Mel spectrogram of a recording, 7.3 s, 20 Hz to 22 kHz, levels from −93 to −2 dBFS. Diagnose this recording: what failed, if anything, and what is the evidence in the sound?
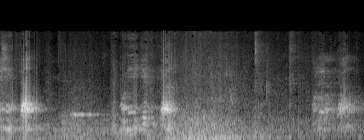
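Block size mismatch (truncated) at the driver or buffer stage: a 45.9 Hz buzz throughout and sound running 1.07 times fast at near-normal pitch. This fits 1,024-sample blocks losing their tails. It would show as regular waveform breaks and vertical spectrogram stripes.

The sound is dull and smeared with plainly audible damage throughout, a warbling or fizzy texture, and nothing above 9.8 kHz. The likely cause is AAC compression at the codec stage, consistent with roughly 32 kbps. A spectrogram would show a flat ceiling and patchy high bands.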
